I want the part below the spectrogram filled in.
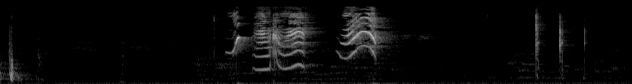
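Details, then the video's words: Talking pet parrot saying words such as mummy and papa; a brief cluster of three or four looping, harmonic squeaky notes in the middle, with quiet gaps and a few sharp ticks afterward. "parrot talking mummy ||papa bolne vala Mithu ||radhe vala Mithu"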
